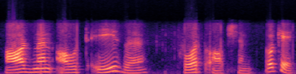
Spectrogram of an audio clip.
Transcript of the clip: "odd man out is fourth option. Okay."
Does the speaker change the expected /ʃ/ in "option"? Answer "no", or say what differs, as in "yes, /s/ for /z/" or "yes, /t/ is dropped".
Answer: no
